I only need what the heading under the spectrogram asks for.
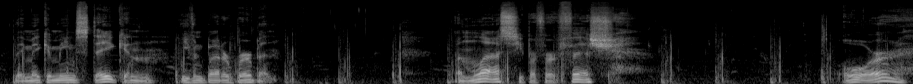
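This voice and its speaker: Guy doing a smooth flirty anime army officer, deep and slow, teasing, intimate roleplay audio. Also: slight background noise, heavily acted. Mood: flirtatious, playful. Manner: smooth, unhurried, playfully teasing. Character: suave, teasing, flirtatious military officer and alchemist.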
